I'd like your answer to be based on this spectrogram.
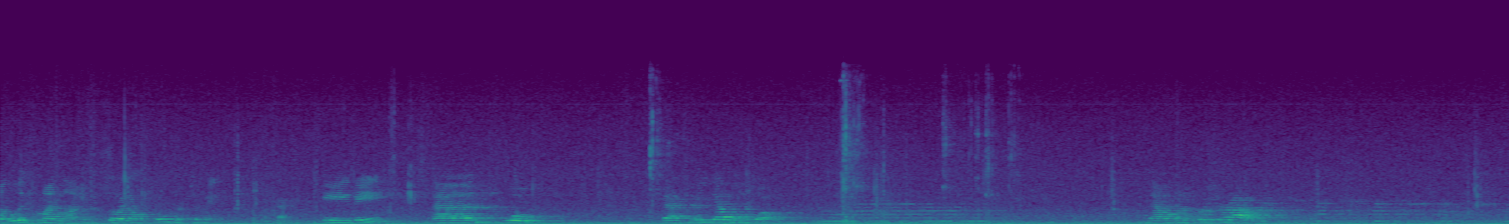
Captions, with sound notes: I'm gonna lift my line so I don't pull her to me. Evie and whoa that's me yelling whoa. [donkey braying ]Now I'm going to push her out, [donkey braying]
